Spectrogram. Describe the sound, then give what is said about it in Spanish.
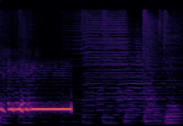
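A telephone line being dialed out gives a loud, steady single tone for about a second, which then cuts to quieter, layered line tones with a few soft pulses. “Vamos a ver, voy a darle al teleline, al modem.”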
